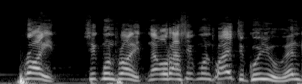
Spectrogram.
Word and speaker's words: Freud: tulisan Sigmund Freud Gan tulisannya Sigmund Freud itu bacanya harus Sigmund proid Sigmund proyek Naurah Sigmund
